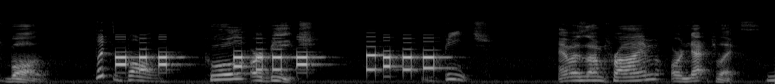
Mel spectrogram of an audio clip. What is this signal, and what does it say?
DTMF, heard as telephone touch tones, dialled by hand, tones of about 80 ms, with room echo and speech in English. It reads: 020 8220 3825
